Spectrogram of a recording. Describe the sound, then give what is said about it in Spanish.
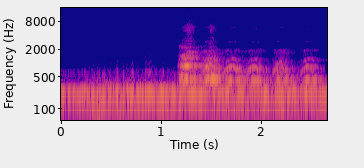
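A dog barks repeatedly in a quick series of sharp yaps over a steady low rumble as it runs away chasing something, the barks sounding somewhat distant and fading as it moves off. “el perro corrió detrás de lo que haya sido eso. Lo último que escuchamos fue cómo se alejaba ladrando.”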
